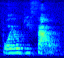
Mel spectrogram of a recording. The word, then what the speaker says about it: pollo guisado: a chicken stew and in Spanish it's called boil he's odd but I grew up with my mom calling it boy hoagie south so I call the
